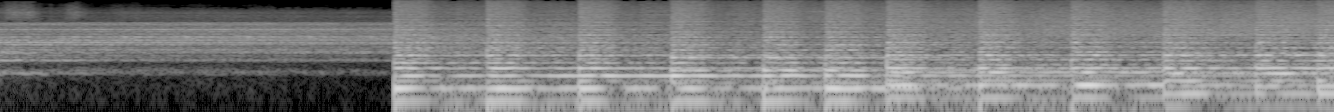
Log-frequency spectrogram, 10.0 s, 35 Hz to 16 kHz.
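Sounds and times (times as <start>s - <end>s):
dance beat with heavy bass: 3.0s - 10.0s
sustained synth chord: 3.0s - 10.0s.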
